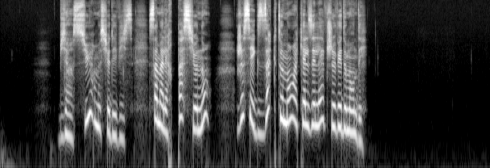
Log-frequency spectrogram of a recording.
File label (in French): robots fr; marmite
